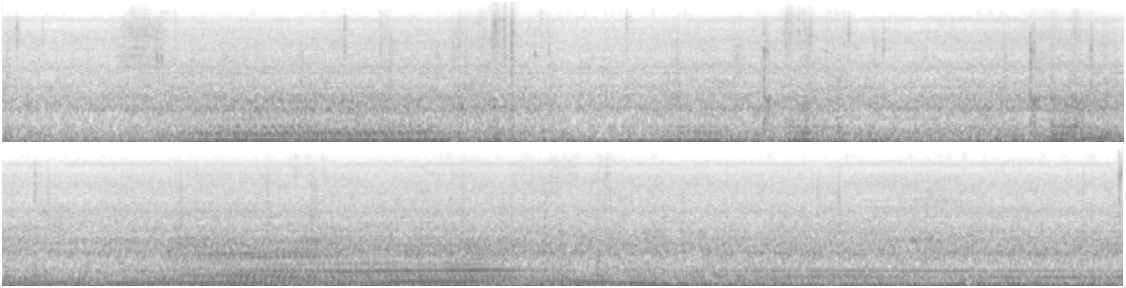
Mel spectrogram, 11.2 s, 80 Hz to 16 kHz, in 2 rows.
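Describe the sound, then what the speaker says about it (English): A 1999 BMW M3 E36 engine revs as it downshifts from fourth to third gear, its note sweeping up in pitch and then settling into a loud, steady drone close by with no talking. "I love how immediate this throttle response is, going from 4th to 3rd."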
